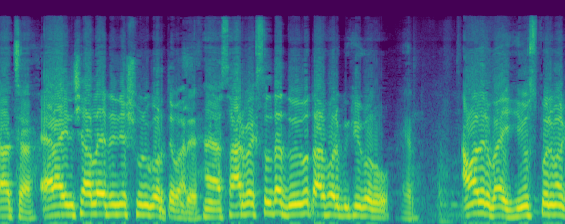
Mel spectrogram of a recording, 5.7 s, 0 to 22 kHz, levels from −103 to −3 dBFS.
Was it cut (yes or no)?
yes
